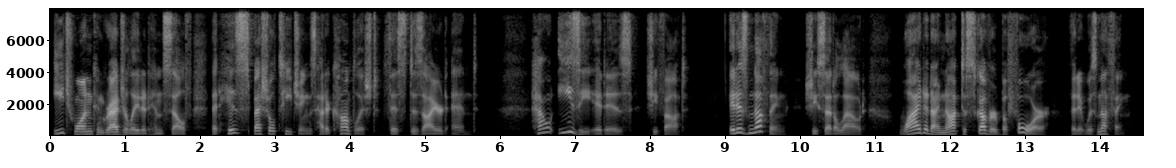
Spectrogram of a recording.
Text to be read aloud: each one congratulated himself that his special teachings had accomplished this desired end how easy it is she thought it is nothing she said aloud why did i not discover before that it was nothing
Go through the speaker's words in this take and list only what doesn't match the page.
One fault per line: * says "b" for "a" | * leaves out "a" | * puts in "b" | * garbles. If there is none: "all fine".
all fine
